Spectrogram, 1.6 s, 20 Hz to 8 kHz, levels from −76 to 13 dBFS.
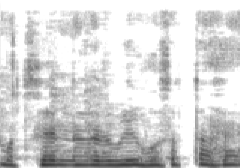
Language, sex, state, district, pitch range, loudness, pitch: Hindi, male, Uttar Pradesh, Muzaffarnagar, 200-210 Hz, -14 LUFS, 205 Hz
